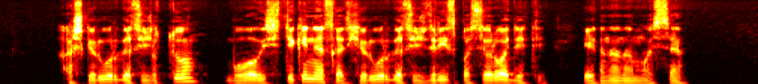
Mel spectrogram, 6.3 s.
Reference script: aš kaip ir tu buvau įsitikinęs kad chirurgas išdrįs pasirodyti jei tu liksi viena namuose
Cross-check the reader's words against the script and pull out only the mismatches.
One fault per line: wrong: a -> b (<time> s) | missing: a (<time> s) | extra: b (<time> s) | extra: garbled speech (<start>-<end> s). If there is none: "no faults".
wrong: kaip -> chirurgas (0.7 s)
missing: tu liksi (5.0 s)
